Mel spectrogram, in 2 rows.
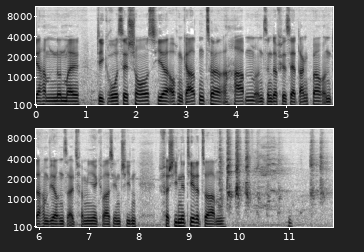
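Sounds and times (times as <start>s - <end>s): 
speech: 0.0s - 10.1s
hens clucking: 9.4s - 11.8s
rooster calling: 9.6s - 11.8s.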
